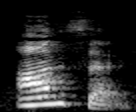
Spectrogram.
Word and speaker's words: answer: আনসার, ANSWER আনসার মানে উত্তর, W silent.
